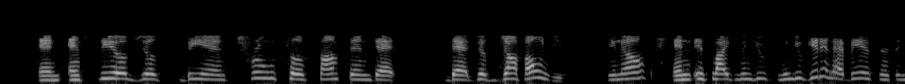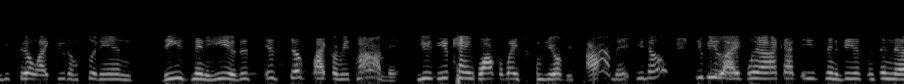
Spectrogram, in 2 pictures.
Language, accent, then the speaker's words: English; Greenwood, Mississippi, United States; I'm from Greenwood. You know, Greenwood is my home.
